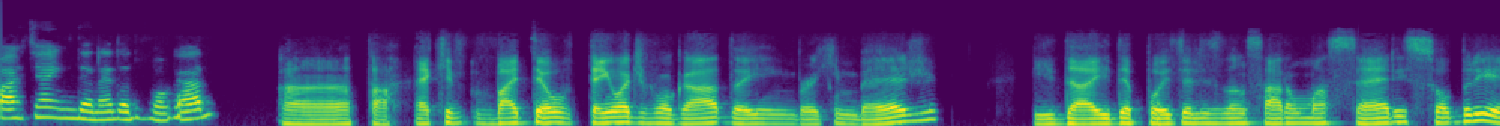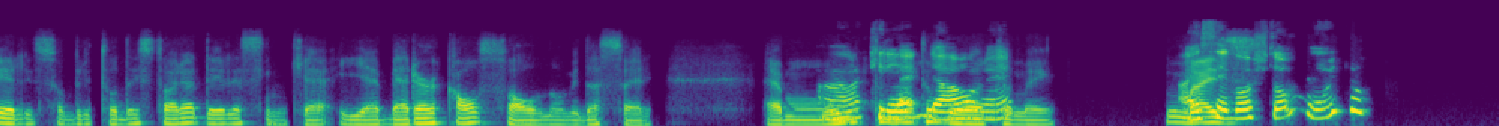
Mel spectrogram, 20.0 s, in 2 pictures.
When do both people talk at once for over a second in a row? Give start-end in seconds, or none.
15.4-16.7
